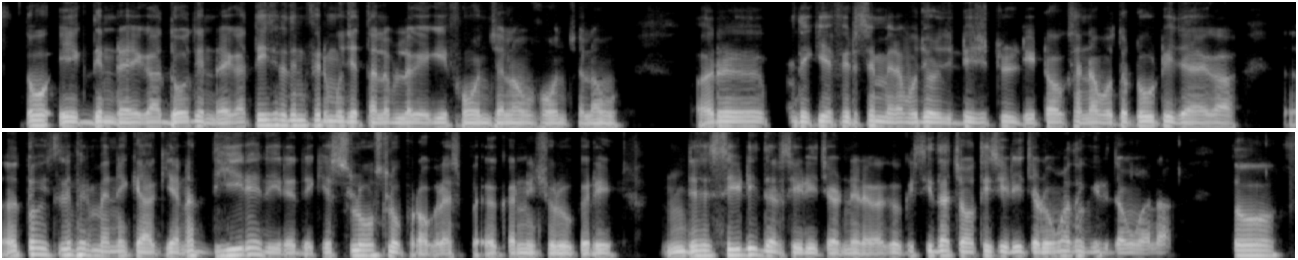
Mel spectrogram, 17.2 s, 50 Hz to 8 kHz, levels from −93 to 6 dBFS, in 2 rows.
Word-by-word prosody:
तो 120 - +3
वो 120 - +3
1 100 -1 +2
दिन 105 -1 +2
रहेगा 95 +1 +1
2 100 +2 +2
दिन 105 -5 -1
रहेगा 95 +3 -1
3 125 +2 +2
दिन 120 0 +2
फिर 125 -2 0
मुझे 110 -1 +2
तलब 95 -1 -2
लगेगी 95 0 0
फ़ोन 90 0 0
चलाऊँ, 90 -1 0
फ़ोन 90 -1 -2
चलाऊँ। 85 0 -1 0.5
और 95 +3 +1 0.5
देखिए 105 +1 +1
फिर 105 -1 -1
से 115 - 0
मेरा 100 -2 0
वो 95 0 0
जो 105 -1 +3 0.2
डिजिटल 105 +1 -2
डिटॉक्स 95 +1 -3
है - - 0
ना 95 - 0
वो 90 0 -1
तो 100 - 0
टूट 110 +1 +1
ही 110 - +4
जाएगा। 95 0 -2 0.4
अ, 115 - +1
तो 145 +4 +2
इसलिए 135 +1 0
फिर 135 -1 +4
मैंने 110 -1 -1
क्या 100 -2 +1
किया 100 +1 0
ना 115 - +2 0.4
धीरे-धीरे 90 -9 -1
देखिए 85 +5 -3
स्लो-स्लो 120 -2 +2
प्रोग्रेस 75 -1 -3
प - - -1
करनी 90 0 +1
शुरू 85 -2 +3
करी। 90 +2 +2 0.5
जैसे 115 +2 +4
सीढ़ी 130 +2 +4
दर 110 -3 +2
सीढ़ी 95 -1 +1
चढ़ने 85 -1 -1
लगा 80 +1 -2
क्योंकि 95 +4 -2
सीधा 115 0 +1
चौथी 105 +2 0
सीढ़ी 105 0 +1
चढ़ूँगा 100 +2 +1
तो 110 0 -2
गिर 100 -1 -6
जाऊँगा 95 -2 -2
ना? - - -8 0.4
तो 120 -1 +3
100 Hz, 230 wpm, -21 LUFS, 90-110 Hz, 0.5 s, ही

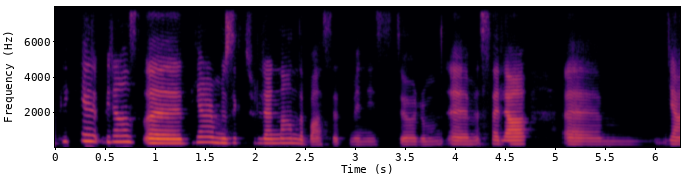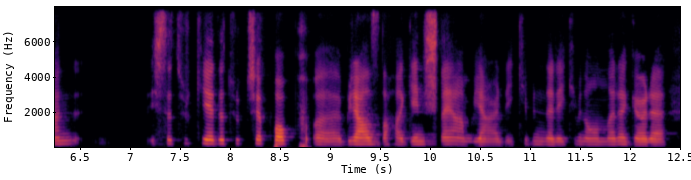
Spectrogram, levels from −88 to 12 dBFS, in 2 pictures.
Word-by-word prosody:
peki 350 0 -2
biraz, 325 0 0
ııı, 240 -1 +7
diğer 300 0 -1
müzik 260 -1 -2
türlerinden 250 0 -3
de 210 -6 -7
bahsetmeni 170 -1 -11
istiyorum. 175 0 -11
Eee, 190 -1 -2
mesela, 205 +1 +1 0.4
emm, 180 -1 -5 0.6
yani, 195 0 -3 0.7
işte, 430 - 0
Türkiye'de 225 - +3
Türkçe 220 0 -2
pop, 200 -1 +5 0.2
ııı, 170 -2 -3
biraz 185 -1 +5
daha 175 0 -5
genişleyen 185 0 0
bir 170 - -10
yerde 165 -1 -4
2000'lere, 175 -1 -6
2010'lara 175 0 -5
göre, 165 -2 0
190 Hz, 125 wpm, -30 LUFS, 175-240 Hz, 0.7 s, ııı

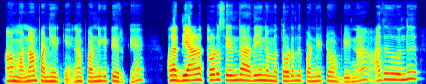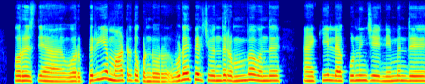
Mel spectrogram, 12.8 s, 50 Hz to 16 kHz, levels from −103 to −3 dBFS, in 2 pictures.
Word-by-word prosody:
ஆமா. 190 -4 +3
நான் 210 +1 +3
பண்ணிருக்கேன். 185 -4 -1
நான் 185 -1 -2
பண்ணிக்கிட்டு 190 +2 +1
இருக்கேன். 170 +5 -7 0.4
அந்த 225 +1 +7
தியானத்தோட 230 +1 +5
சேர்ந்து, 220 +2 +4
அதையும் 220 +2 +3
நம்ம 200 -2 +1
தொடர்ந்து 210 +2 +1
பண்ணிட்டோம், 190 +1 -2
அப்படின்னா, 165 +5 -5 0.2
அது 230 +5 -1 0.2
வந்து 250 +3 +1 0.5
ஒரு 205 0 +2
விசய 195 0 -3 0.4
ஒரு 185 -1 -3
பெரிய 260 +7 0
மாற்றத்த 220 +1 -2
கொண்டு 180 -1 -3
வரும். 165 -1 -5
உடற்பயிற்சி 245 -1 +1
வந்து 205 +2 0
ரொம்ப 205 +4 -1 0.2
வந்து 200 +1 -1 0.5
அ - - -1 0.2
கீழ 220 -2 -1 0.2
குனிஞ்சு, 215 0 -1
நிமிர்ந்து, 200 +1 -1
205 Hz, 145 wpm, -21 LUFS, 190-220 Hz, 0.5 s, அந்த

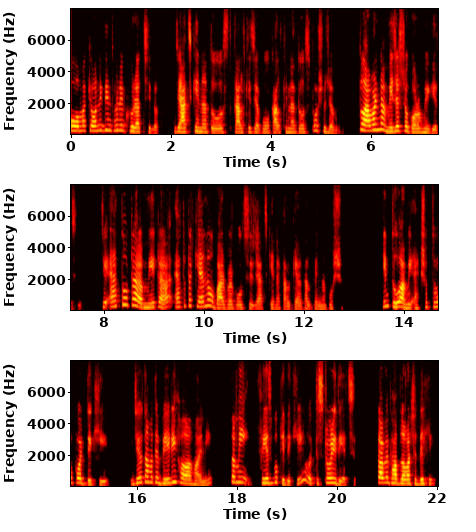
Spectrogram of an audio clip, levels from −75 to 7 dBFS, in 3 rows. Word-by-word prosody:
আমাকে 310 +2 -5
অনেকদিন 330 +2 -3
ধরে 335 0 -3
ঘোরাচ্ছিল। 250 -5 -1 0.5
যে, 260 - 0
"আজকে 240 +3 -4
না 240 - -1
দোস্ত, 225 +1 -6 0.2
কালকে 220 +2 0
যাবো, 205 0 -7 0.2
কালকে 205 +3 -2
না 215 - -4
দোস্ত, 215 0 -8
পরশু 305 -5 -7
যাব।" 180 -3 -6 0.5
তো - - -2
আমার 345 +3 +5
না - - +6
মেজাজটা 290 +2 +1
গরম 220 0 0
হয়ে 210 -3 -5
গিয়েছিল। 190 +1 -10 0.5
যে 285 - -3 0.2
এতটা 405 +2 +1 0.2
মেয়েটা 275 0 0 0.3
এতটা 355 +4 -8
কেন 310 +3 +1 0.2
বারবার 220 0 +1
বলছে 215 +1 -10
যে, - - -9
"আজকে 215 +1 -13
না 205 - -11
কালকে, 195 +1 -10
আর 185 - -12
কালকে 205 0 -11
না - - -12
পরশু।" 210 +1 -10 0.8
কিন্তু 330 -4 -2 0.2
আমি 225 -1 -3
1 210 - -16
সপ্তাহ 285 +1 -9
পর 290 -1 +4
দেখি, 215 -2 -5 0.6
যেহেতু 310 +4 -1
আমাদের 330 -2 -3
বেরই 280 +7 +3
হওয়া 255 -3 +5
হয়নি, 205 +1 -4 0.4
তো - - -10
আমি 335 0 +1 0.4
Facebook 285 +3 0
এ - - -8
দেখি 210 +7 -9
ও - - -7
একটা 270 -1 -12
স্টোরি 300 0 +4
দিয়েছে। 185 -2 -6 0.5
তো - - 0
আমি 320 - -1
ভাবলাম, 260 -2 +6
"আচ্ছা, 255 -1 -6
দেখি 255 -1 -3
255 Hz, 170 wpm, -22 LUFS, 215-300 Hz, 0.8 s, না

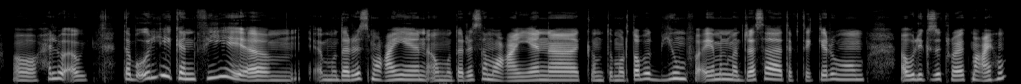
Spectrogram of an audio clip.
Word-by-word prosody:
آه، 185 -1 -3
حلو 265 +6 -3
أوي. 200 -1 -4 0.3
طب، 245 -2 -3
قل 290 - 0
لى 390 +4 0
كان 255 -3 +2
في 295 - +1
آمم، 190 +1 +2 0.3
مُدرس 210 +5 -2
معين 215 0 +1
أو 190 - -4
مُدرسة 195 +5 -5
معينة 200 +1 +4
كنت 190 0 -10
مرتبط 220 +6 -2
بيهم 240 +6 -2
في - - -7
أيام 210 +4 +2
المدرسة، 225 +1 +2
تفتكرهم 220 +3 -3 0.4
أو 210 - +1
ليك 225 -1 -3
ذكريات 220 -3 -1
معاهم؟ 210 - +2
210 Hz, 145 wpm, -25 LUFS, 195-240 Hz, 0.4 s, معينة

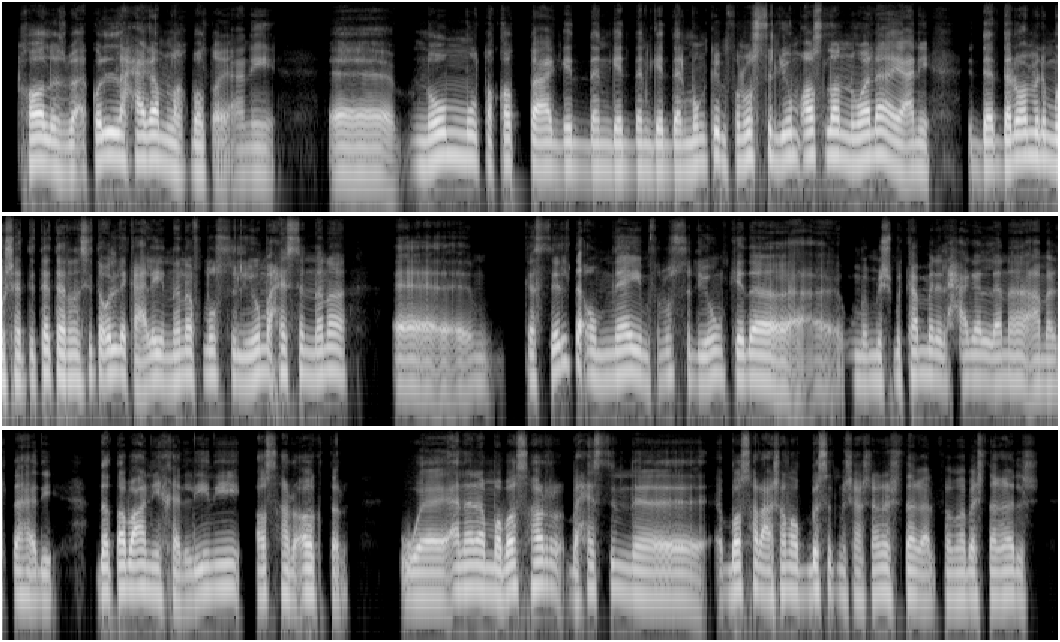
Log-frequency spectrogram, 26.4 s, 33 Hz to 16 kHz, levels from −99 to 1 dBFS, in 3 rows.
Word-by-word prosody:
خالص 145 -4 +6
بقى، 125 - -2
كُلّ 170 +2 +6
حاجة 160 0 +5
ملخبطة، 120 -5 -2
يعني 105 -1 -8 0.4
آآ، 110 -1 -1
نوم 165 +5 +3
متقطّع 145 -4 +1
جدًا، 125 0 -2
جدًا، 125 0 -1
جدًا، 120 0 0
ممكن 140 +5 +1
في 140 +2 -4
نُص 165 +3 +1
اليوم 165 0 +2
أصلًا 170 -2 +4
وأنا 165 +1 +5
يعني 120 -2 0 0.3
ده 135 +2 +2
ده 130 +1 +4
نوع 165 +3 +6
من 170 -1 +3
المشتتات 140 +1 0
أنا 140 -1 +4
نسيت 140 +4 -4
أقول 150 +2 +4
لِك 155 -5 -1
عليه، 135 +5 +1
إن 130 - -4
أنا 150 +2 +2
في 150 - -14
نُص 150 -1 -4
اليوم 140 +4 0
أحس 160 +1 -3
إن 145 -2 -2
أنا 155 -1 0 0.4
آمم، 120 -2 -4 0.3
كسّلت، 165 +8 -2
أقوم 145 -3 -1
نايم 155 -2 +2
في 130 +2 -17
نُص 145 +1 -11
اليوم 140 +2 -3
كده، 140 -2 +2 0.5
مش 130 +1 -7
مكمِّل 150 +1 -3
الحاجة 135 +1 -5
اللي 130 -1 -1
أنا 130 -1 -4
عملتها 115 +1 -5
دي. 115 0 -7 0.3
ده 140 - +2
طبعًا 150 +1 +4
يخلّيني 140 +5 -4
أسهر 135 0 -1
أكتر، 135 - -5 0.5
وأنا 125 +5 +1
لمّا 140 -2 +2
باسهر، 155 +1 +2
باحس 150 +1 -7
إن 145 -3 -6 0.8
باسهر 145 +3 +1
عشان 140 +3 -2
أتبسط، 140 +1 -2
مش 130 -1 -12
عشان 130 +3 -5
أشتغل، 125 -3 -3
فما 120 0 -4
باشتغلش، 125 -1 -5
135 Hz, 160 wpm, -20 LUFS, 125-150 Hz, 0.8 s, خالص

